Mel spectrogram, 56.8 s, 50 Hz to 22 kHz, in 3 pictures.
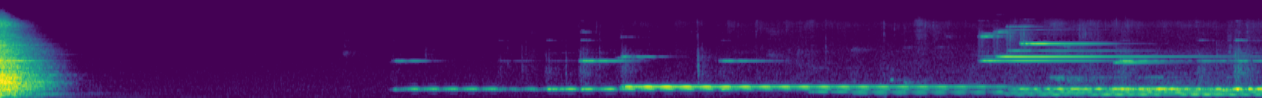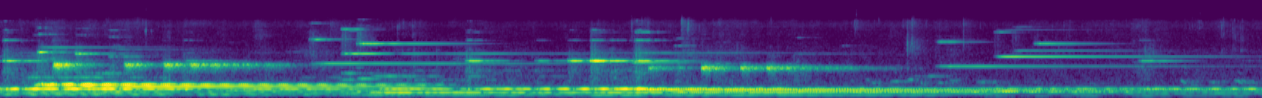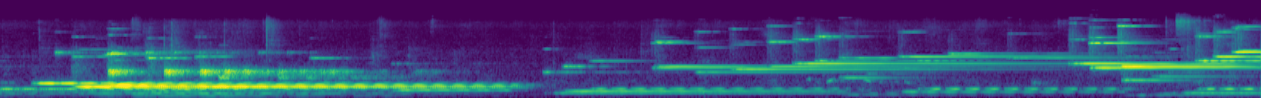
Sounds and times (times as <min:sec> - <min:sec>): Marimba, xylophone: 0:05.8 - 0:56.7.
